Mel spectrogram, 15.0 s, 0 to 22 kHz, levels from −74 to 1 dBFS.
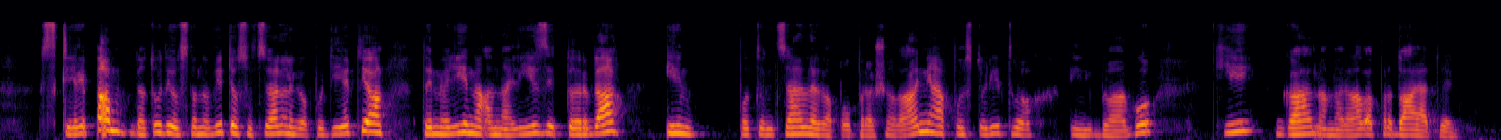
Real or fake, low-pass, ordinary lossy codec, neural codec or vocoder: fake; 10.8 kHz; none; codec, 24 kHz, 1.5 kbps, HILCodec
